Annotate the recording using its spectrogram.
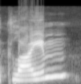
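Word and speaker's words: climb: زود انت دي يبقى كلايم كلايم البي ما بنطقها كلامم كلام كلام كلام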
